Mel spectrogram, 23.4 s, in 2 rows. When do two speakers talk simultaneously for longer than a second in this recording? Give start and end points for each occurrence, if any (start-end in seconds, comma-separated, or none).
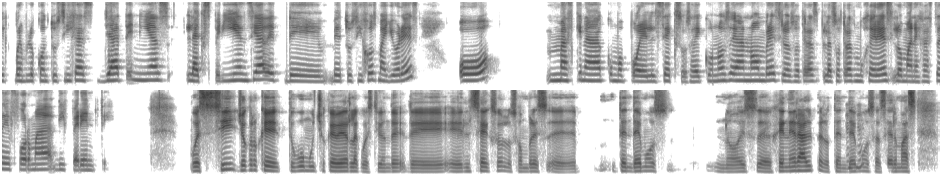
none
